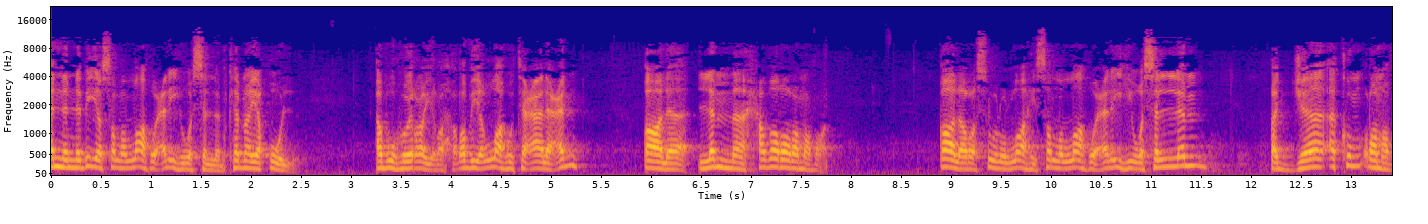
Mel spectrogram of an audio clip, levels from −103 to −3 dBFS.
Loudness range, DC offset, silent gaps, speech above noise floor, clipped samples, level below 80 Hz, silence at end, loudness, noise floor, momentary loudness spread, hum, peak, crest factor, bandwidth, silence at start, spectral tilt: 3 LU; under 0.1%; none; 39 dB; under 0.1%; -62 dBFS; 0 s; -23 LUFS; -61 dBFS; 8 LU; none; -4 dBFS; 20 dB; 11 kHz; 0 s; -5.5 dB/octave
